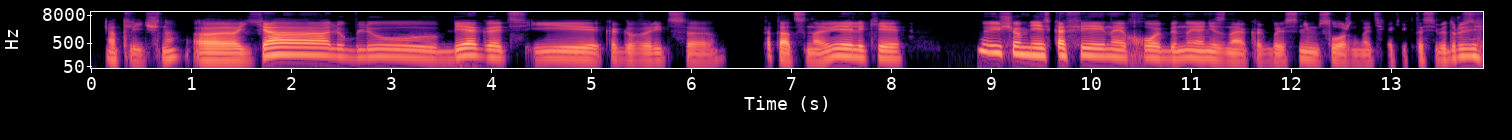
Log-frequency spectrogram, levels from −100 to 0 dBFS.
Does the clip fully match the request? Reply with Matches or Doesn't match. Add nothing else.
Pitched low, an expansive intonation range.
Matches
